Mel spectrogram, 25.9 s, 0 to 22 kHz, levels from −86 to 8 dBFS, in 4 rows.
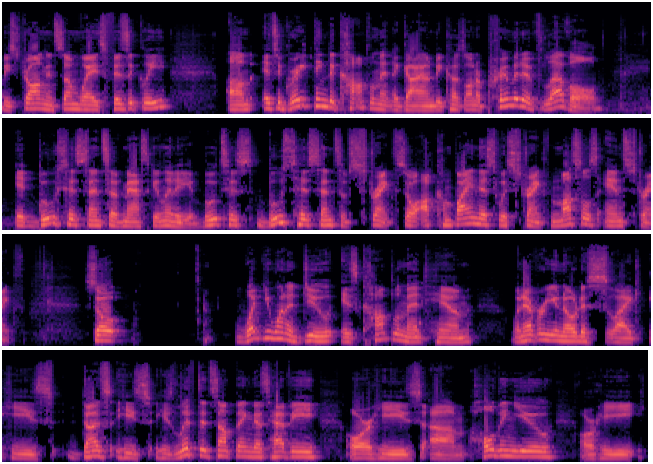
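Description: Corrupt frames were decoded three times: bit errors misplaced energy in frequency, giving short blips at 3.00–3.02 s, 6.86 s and 17.08–17.17 s, each spanning roughly two frames.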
